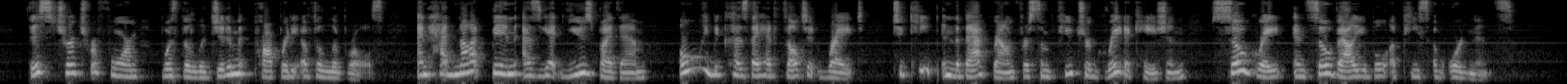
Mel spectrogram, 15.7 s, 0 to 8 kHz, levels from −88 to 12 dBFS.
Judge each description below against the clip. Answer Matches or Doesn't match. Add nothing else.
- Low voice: Doesn't match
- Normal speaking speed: Matches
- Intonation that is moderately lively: Doesn't match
